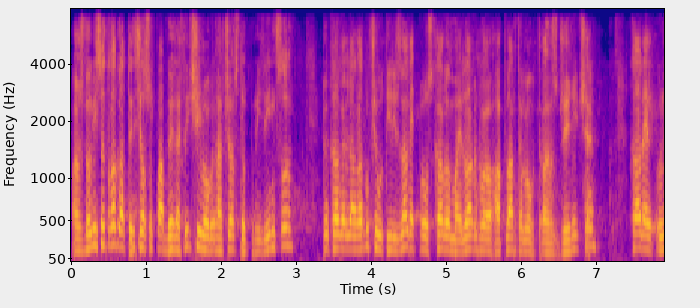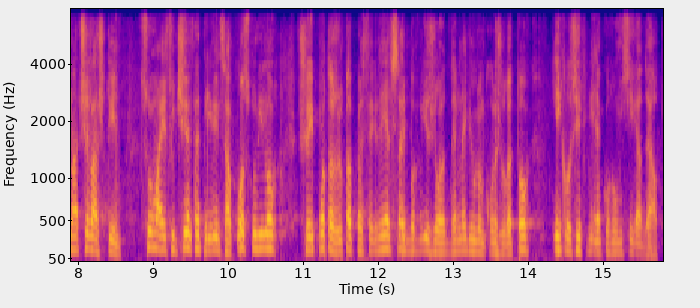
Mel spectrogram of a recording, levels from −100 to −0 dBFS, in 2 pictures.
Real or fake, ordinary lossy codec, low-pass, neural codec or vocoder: fake; none; 7.2 kHz; codec, 24 kHz, 1.5 kbps, HILCodec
